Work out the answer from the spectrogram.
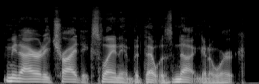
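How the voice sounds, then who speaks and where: Male tabletop player, casual game talk, very animated pitch, some fry in the voice. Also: racing, dry recording, clean studio sound.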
